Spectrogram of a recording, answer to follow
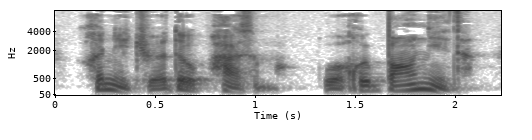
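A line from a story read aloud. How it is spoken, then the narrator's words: Soft, relieved. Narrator (Chinese): 夏女士心里舒服了许多，柔声说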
